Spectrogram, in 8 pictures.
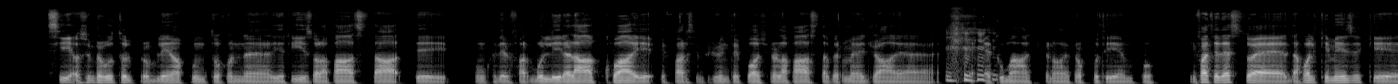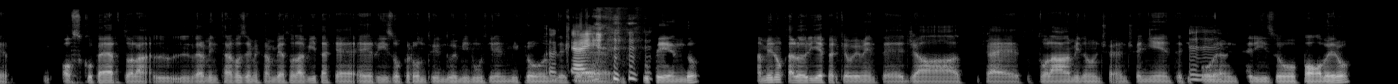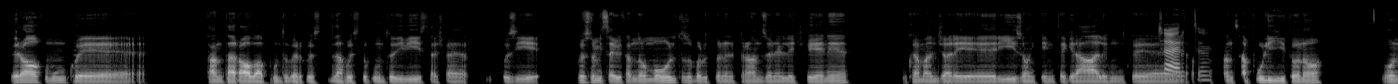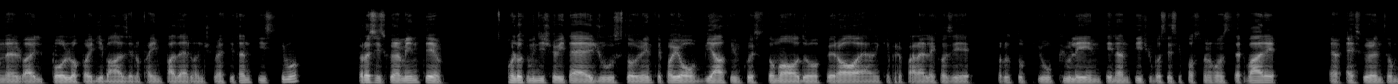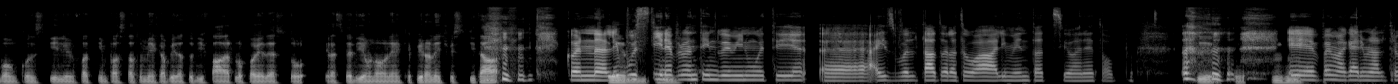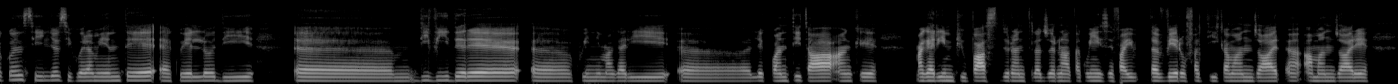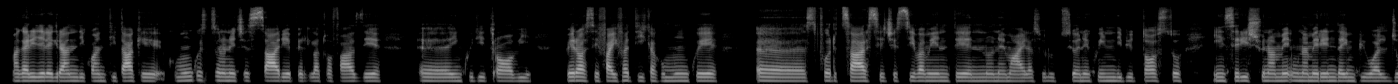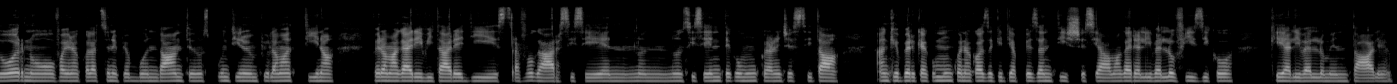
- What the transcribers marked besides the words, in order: chuckle; in English: "too much"; unintelligible speech; "veramente" said as "vemente"; chuckle; "cioè" said as "ceh"; "cioè" said as "ceh"; "comunque" said as "unque"; "abbastanza" said as "anza"; "fai" said as "pai"; chuckle; chuckle
- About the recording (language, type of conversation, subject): Italian, advice, Come posso mantenere abitudini sane quando viaggio o nei fine settimana fuori casa?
